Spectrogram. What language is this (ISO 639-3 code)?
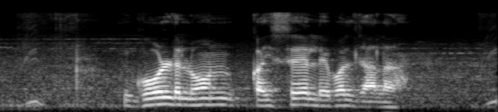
bho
